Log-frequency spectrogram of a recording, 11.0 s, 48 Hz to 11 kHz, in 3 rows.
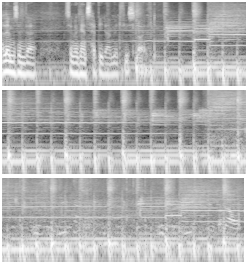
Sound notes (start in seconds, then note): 5.4 fast, rhythmic music; 7.6 quiet babble of voices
